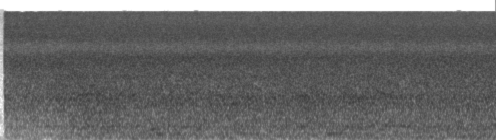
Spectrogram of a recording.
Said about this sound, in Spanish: ¿Sabes lo que es eso, Pablito? Tremendo aguacero.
